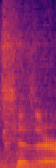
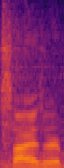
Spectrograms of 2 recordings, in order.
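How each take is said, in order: First: The first vowel sounds like 'ih'. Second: The first vowel sounds like 'eye'. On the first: The speaker calls it right. "but it's actually scissor" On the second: The speaker calls it wrong. "I pronounced it sizer"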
